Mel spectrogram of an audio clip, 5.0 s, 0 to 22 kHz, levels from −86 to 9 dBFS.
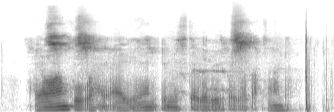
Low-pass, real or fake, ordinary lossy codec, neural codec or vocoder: none; fake; none; codec, 44.1 kHz, 7.8 kbps, Pupu-Codec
